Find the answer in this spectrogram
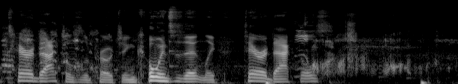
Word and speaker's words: pterodactyls: one remember how much I loves silent letters what flock of pterodactyls is approaching go incidentally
